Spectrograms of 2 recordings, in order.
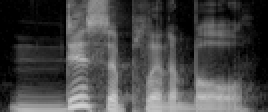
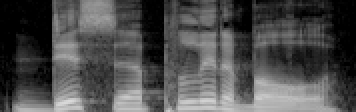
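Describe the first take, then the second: First: The stress is on the first syllable. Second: The stress is on the third syllable. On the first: "or the first syllable" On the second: "You can emphasize the third syllable"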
